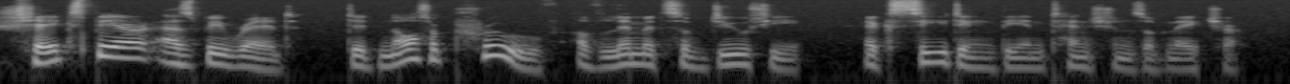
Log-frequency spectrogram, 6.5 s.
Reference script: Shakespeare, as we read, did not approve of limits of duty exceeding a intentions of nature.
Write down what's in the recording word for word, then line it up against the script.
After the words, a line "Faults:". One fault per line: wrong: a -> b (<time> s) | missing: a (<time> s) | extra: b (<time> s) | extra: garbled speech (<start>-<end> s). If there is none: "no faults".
Shakespeare, as we read, did not approve of limits of duty exceeding the intentions of nature.
Faults:
wrong: a -> the (5.0 s)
